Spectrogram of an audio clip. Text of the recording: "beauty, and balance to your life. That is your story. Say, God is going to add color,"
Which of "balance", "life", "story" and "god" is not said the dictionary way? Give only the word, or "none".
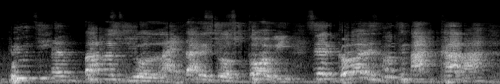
balance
